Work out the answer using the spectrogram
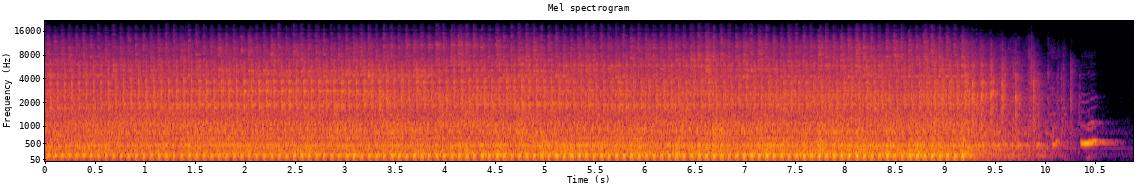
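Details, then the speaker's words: Country Clipper Challenger 52-inch zero-turn mower after removing locked-up PTO clutch bearing that caused no-crank: steady, even single-cylinder thump at constant speed with no binding or drag, then clean shutdown; runs normally, oil leaks remain. "Let's see how this thing runs now without a locked up PTO clutch on it. This thing's completely free. There's no hanging up whatsoever to it anymore. That's amazing."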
